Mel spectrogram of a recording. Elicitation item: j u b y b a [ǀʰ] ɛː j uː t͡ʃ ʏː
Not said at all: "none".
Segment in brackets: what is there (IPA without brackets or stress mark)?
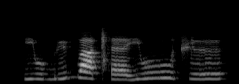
ǀʰ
